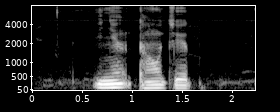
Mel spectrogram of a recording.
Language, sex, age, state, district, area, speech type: Santali, male, 30-45, Jharkhand, Seraikela Kharsawan, rural, read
